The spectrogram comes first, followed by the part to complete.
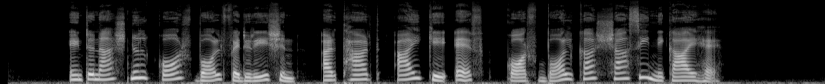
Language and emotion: Hindi, neutral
